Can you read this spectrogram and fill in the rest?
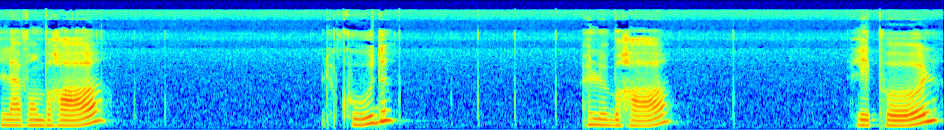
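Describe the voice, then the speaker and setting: A woman leading a guided yoga nidra relaxation in a soft, sometimes breathy voice, soothing and unhurried, leaving long pauses between short phrases. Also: sits low, expressive. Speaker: guided meditation and sophrology practitioner.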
